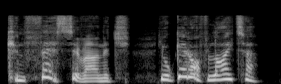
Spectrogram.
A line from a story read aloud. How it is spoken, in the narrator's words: Pelagio Antonovna exclaimed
